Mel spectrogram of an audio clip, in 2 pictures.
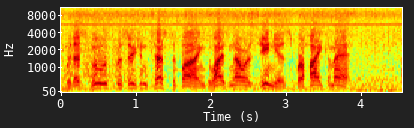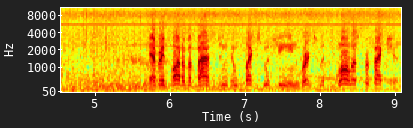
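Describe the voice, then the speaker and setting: An American man with a fairly high voice narrates a scripted 1940s wartime newsreel at a brisk pace, sounding dramatic, declamatory and patriotic. The noisy audio is a vintage 1940s newsreel soundtrack with music.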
